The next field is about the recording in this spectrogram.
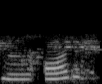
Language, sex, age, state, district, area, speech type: Hindi, female, 18-30, Madhya Pradesh, Chhindwara, urban, conversation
